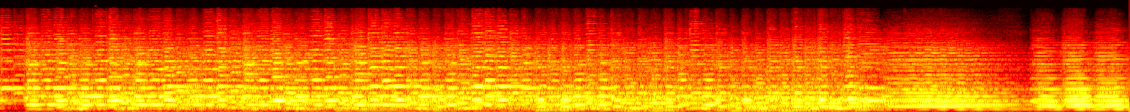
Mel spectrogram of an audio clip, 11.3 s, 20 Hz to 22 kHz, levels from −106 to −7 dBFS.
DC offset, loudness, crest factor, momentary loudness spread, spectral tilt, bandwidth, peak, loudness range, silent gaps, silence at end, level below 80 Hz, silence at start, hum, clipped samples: under 0.1%; -23 LUFS; 16 dB; 6 LU; -5.5 dB/octave; 13.5 kHz; -6 dBFS; 3 LU; none; 0 s; -64 dBFS; 0 s; none; under 0.1%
